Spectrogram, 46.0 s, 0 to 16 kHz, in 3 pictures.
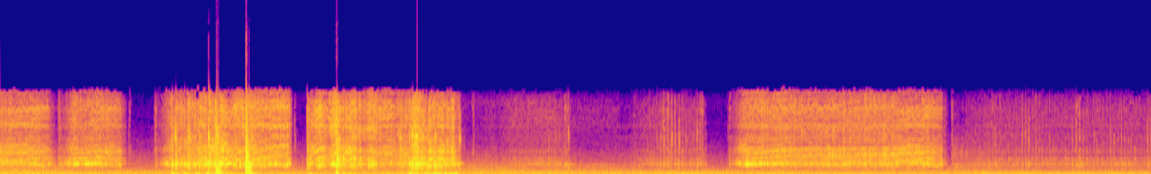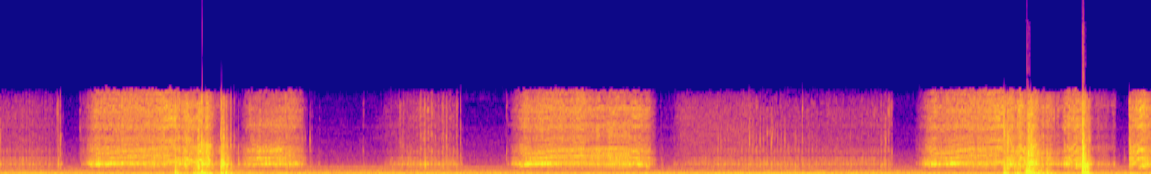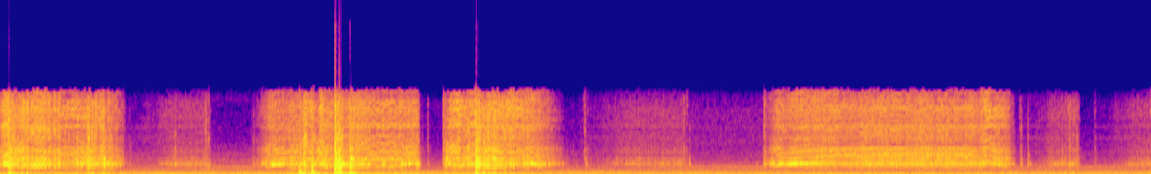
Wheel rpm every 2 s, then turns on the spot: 80, 120, 160, 40, 20, 150, 40, 30, 100, 60, 10, 110, 30, 40, 110, 150, 30, 110, 130, 20, 60, 150, 30.
6-8 12-16 24-26 32-34 38-40 44-46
